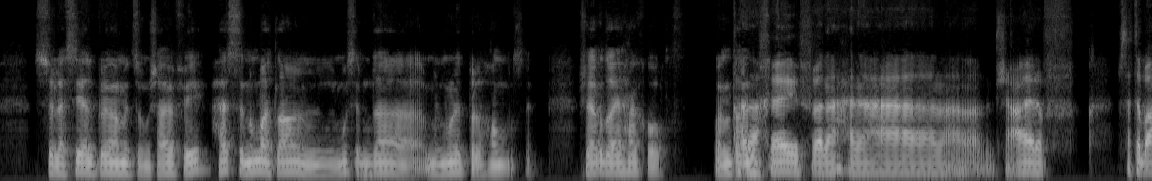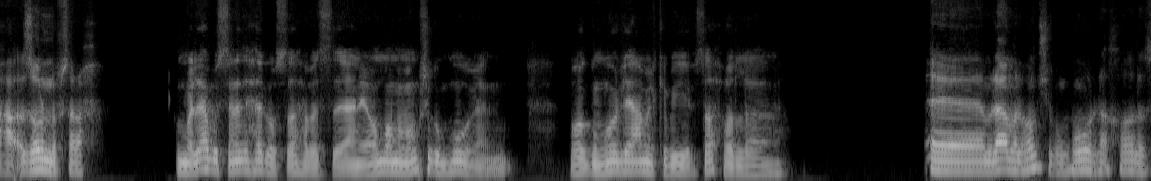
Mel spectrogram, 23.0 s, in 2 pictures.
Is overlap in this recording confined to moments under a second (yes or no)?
yes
